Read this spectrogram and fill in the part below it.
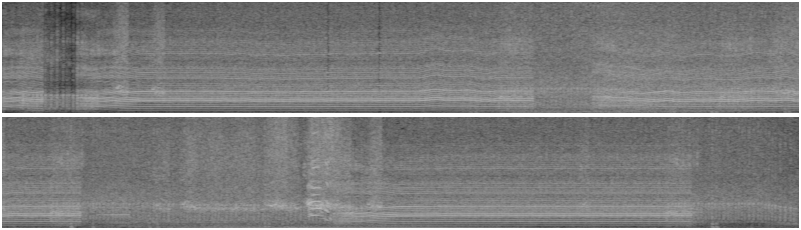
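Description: A small motor scooter engine buzzes and revs.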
